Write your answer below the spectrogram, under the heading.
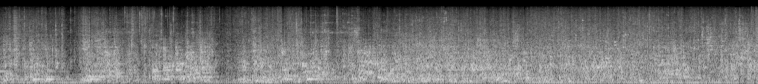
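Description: Steel bucket of a Doosan DX55W mini excavator scraping over brick paving and digging into broken bricks and concrete rubble: continuous grinding and clattering with many sharp knocks and cracks as the debris shifts. A steady low engine hum runs underneath.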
